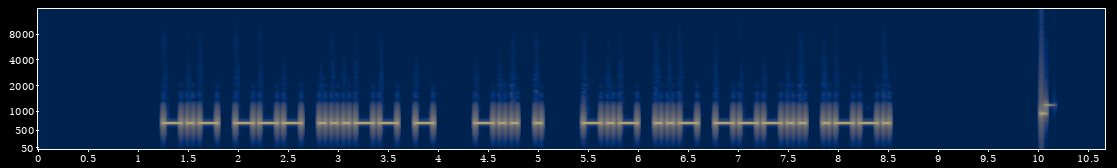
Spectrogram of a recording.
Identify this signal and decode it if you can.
Morse code, heard as a keyed tone, about 21 wpm, 700 Hz. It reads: KO3T DE KU8P
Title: USA Callsign DE Callsign - 4 Characters - 20wpm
